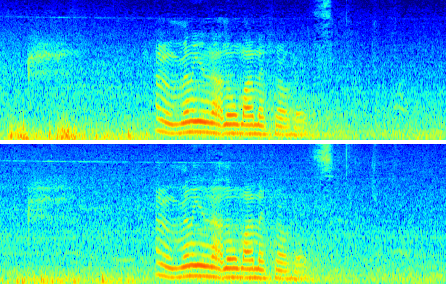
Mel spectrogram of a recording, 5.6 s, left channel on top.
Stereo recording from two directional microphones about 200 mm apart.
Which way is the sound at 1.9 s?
20° right (ahead or behind).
